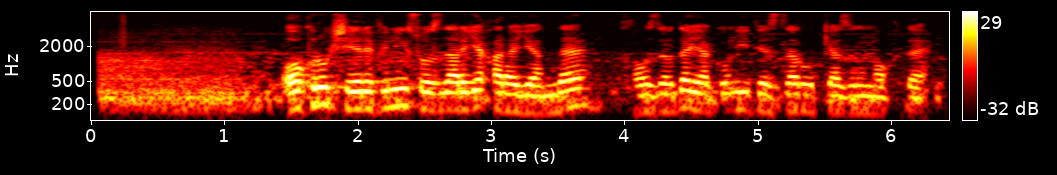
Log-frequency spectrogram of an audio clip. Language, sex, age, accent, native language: Uzbek, male, 19-29, Toshkent viloyati, Uzbek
